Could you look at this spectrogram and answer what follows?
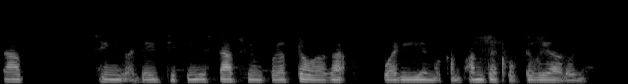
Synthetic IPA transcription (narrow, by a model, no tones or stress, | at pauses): stap̚ | siŋɐ̰dej̚kisiŋistap̚siŋpuɾɐp̚tɐwɾɐɡɐ | wɐɾiɐmɐkɐmpʰamtɐtʰok̚tɐβɐjaɾojnɐ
